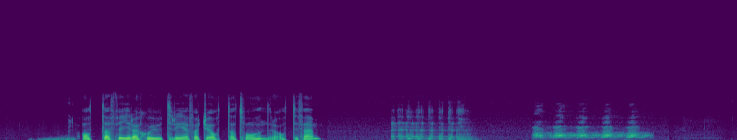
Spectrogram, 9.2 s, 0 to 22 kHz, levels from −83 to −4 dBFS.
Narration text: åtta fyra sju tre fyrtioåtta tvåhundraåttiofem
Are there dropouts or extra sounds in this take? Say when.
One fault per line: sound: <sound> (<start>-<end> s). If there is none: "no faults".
sound: throat clearing (4.9-6.0 s)
sound: bark (6.6-8.2 s)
